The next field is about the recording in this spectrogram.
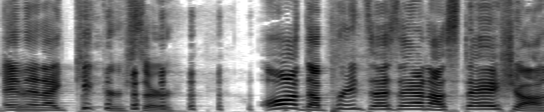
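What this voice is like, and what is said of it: Cartoon character voice. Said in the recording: “Now I'm turning into Bartok from the movie Anastasia ... I try to do other accents.”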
